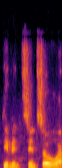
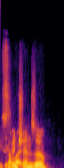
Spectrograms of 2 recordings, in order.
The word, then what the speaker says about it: DiVincenzo: Dante DiVincenzo. I don't know if I pronounced that correctly. – DiVincenzo. – There we go.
